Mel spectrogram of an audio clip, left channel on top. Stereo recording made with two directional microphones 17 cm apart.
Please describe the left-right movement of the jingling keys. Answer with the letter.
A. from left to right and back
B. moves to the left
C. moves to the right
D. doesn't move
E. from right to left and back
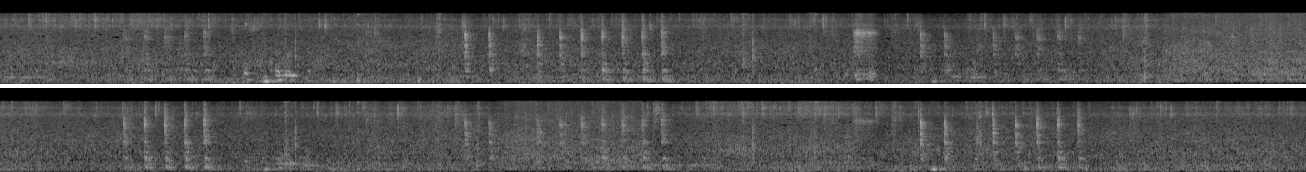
E.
